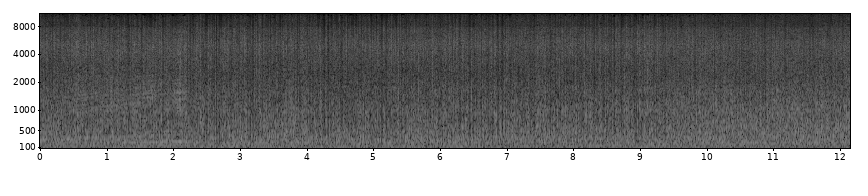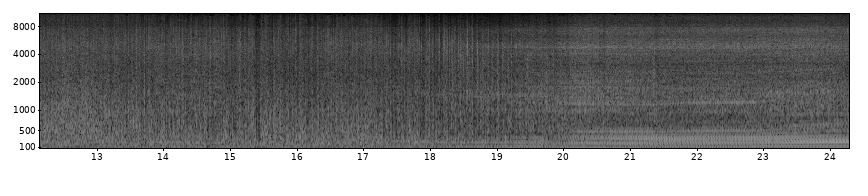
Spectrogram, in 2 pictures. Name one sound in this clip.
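A motorcycle engine roars at high speed and rises in pitch as it accelerates.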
